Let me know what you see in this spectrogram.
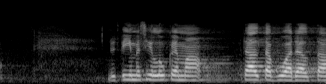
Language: Finnish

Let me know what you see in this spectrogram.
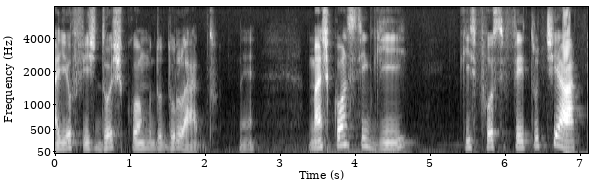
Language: Portuguese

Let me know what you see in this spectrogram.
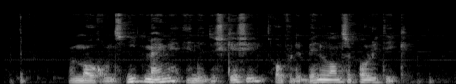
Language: Dutch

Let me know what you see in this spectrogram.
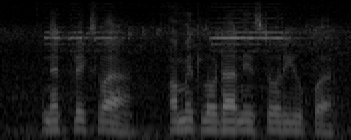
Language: Gujarati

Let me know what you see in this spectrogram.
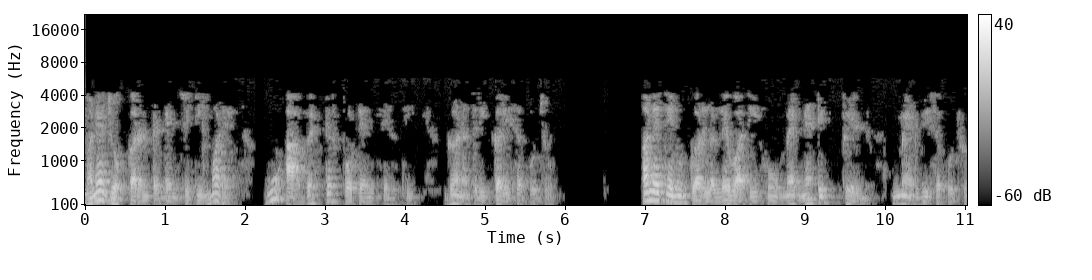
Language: Gujarati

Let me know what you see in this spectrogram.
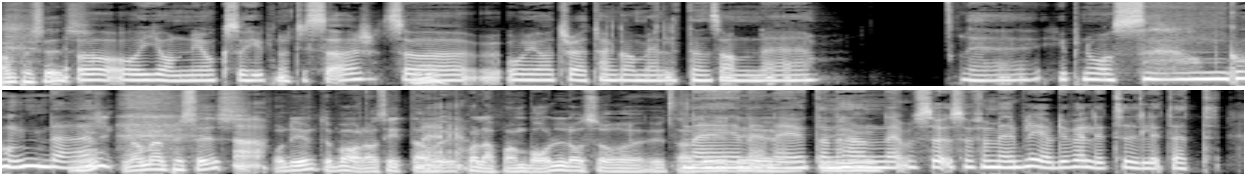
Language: Swedish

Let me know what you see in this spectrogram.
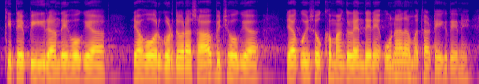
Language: Punjabi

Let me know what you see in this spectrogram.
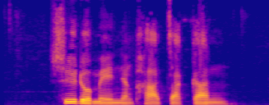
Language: Thai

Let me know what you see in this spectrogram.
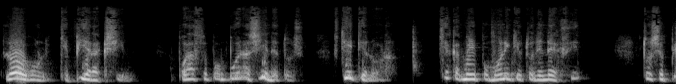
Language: Greek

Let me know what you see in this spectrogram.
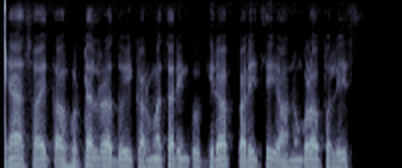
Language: Odia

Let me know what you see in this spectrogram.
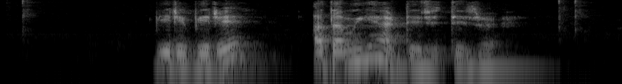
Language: Turkish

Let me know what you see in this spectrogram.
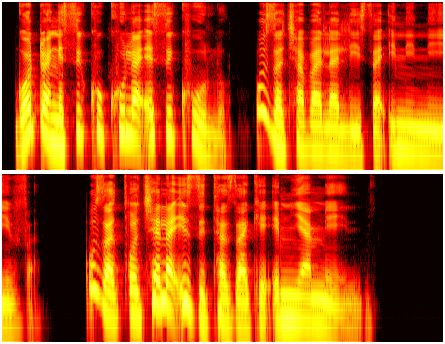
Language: North Ndebele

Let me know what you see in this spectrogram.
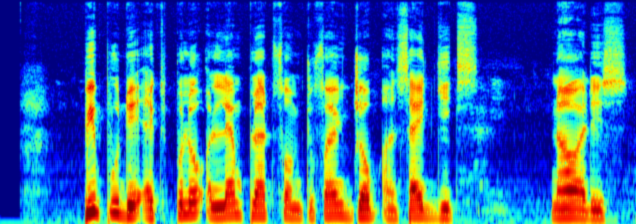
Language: Nigerian Pidgin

